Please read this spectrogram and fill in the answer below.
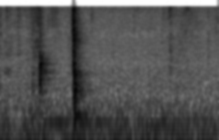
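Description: Two short, sharp taps about a third of a second apart, the second louder, from hands handling a deck of tarot cards.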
